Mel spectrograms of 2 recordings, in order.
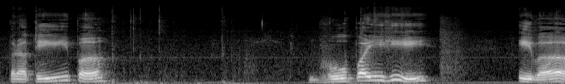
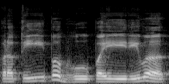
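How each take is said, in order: First: The last words are separate, ending in a breathy h. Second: The last words run together with an r sound. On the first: "ये पदच्छेद हो रहा है।" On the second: "वहां जो र बना है इन विसर्गों का बना है।"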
